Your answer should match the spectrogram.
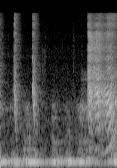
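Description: A puppy's paws scratching and scrabbling at a sliding glass door, a few short scratchy strokes in the first second, then a louder noisy burst near the end. Faint music plays underneath.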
